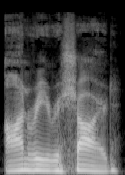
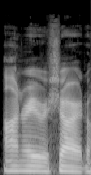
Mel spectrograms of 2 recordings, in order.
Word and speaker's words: Henri Richard: Henri Richards. – Henri Richard. – Henri Richard.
